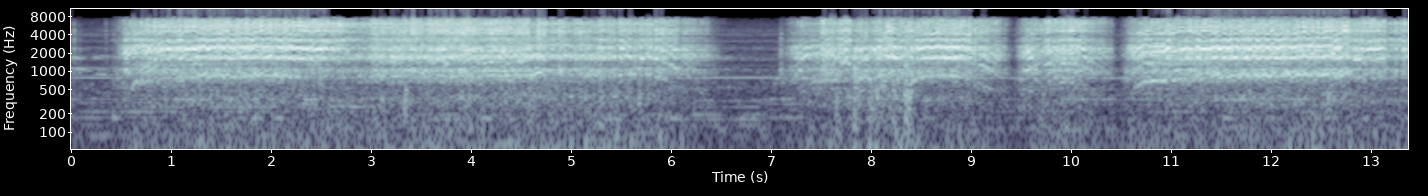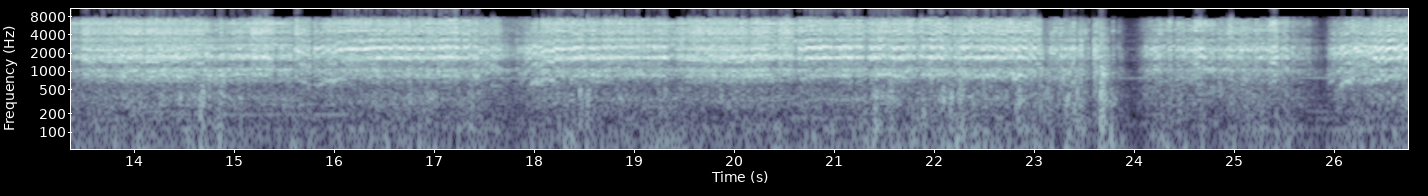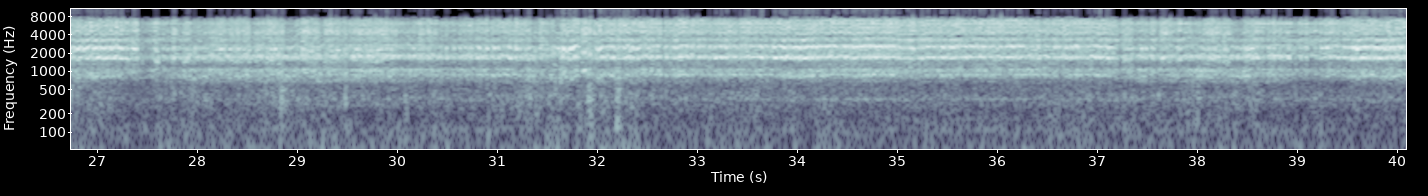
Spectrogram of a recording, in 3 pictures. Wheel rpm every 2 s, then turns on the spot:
110, 210, 210, 60, 160, 140, 210, 220, 180, 220, 220, 170, 120, 160, 210, 230, 230, 230, 230, 220.
none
